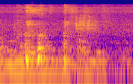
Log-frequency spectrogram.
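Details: Person undergoing ruqyah (Quranic recitation) for a cough: a few short, throaty, voiced cough bursts in a quiet room.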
